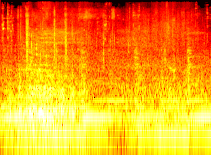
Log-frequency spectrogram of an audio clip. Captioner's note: suspense music; horse blusters; suspense music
